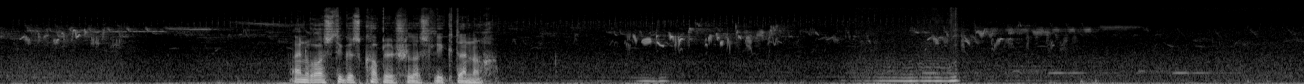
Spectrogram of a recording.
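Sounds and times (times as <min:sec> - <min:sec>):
small birds chirping: 0:00.0 - 0:13.0
flying insect buzzing: 0:05.0 - 0:10.4.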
